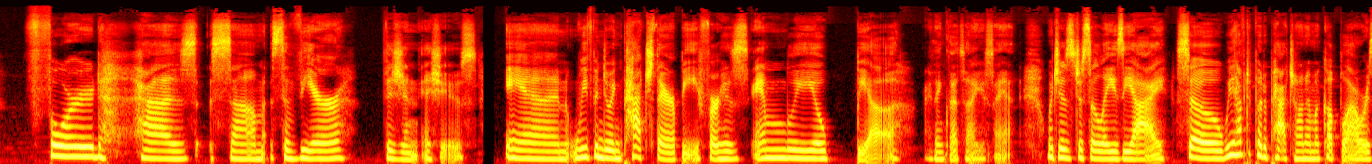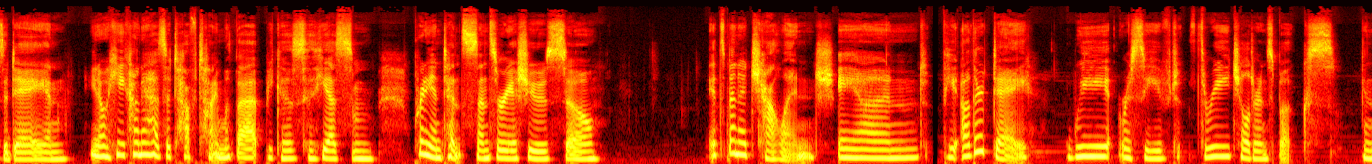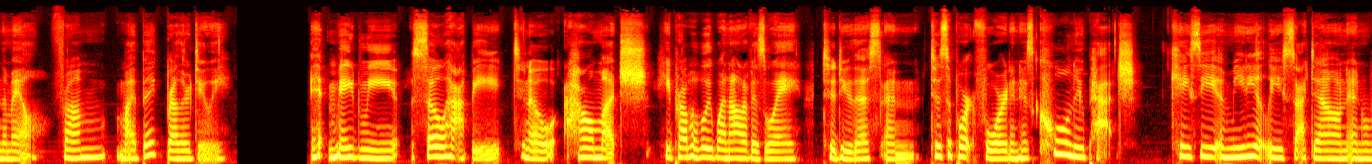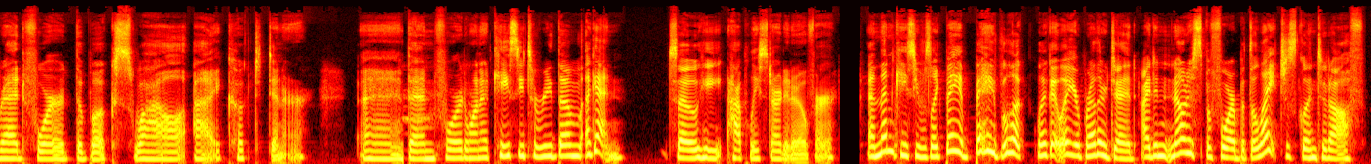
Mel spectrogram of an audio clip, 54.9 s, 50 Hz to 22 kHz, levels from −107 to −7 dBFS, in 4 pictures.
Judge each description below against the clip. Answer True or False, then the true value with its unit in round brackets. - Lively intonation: False (4.2 semitones)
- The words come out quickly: False (180 wpm)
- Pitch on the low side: False (205 Hz)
